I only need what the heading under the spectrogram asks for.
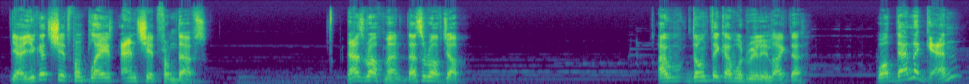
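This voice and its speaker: A man's voice: fairly high pitch, fairly bright tone. A man with a Dutch accent chatting casually with his stream viewers, blunt and sweary, laughing often. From Netherlands. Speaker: streamer and esports caster. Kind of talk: casual live-stream chat reading viewer messages.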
